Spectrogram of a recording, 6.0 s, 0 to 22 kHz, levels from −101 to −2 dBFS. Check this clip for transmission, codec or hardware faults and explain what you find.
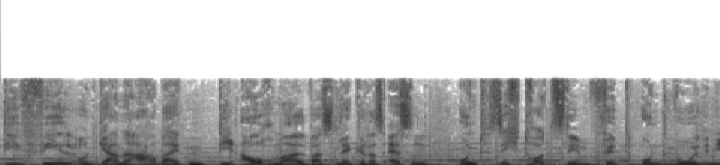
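Nothing audible points to a transmission, codec or hardware fault anywhere in the clip.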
